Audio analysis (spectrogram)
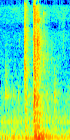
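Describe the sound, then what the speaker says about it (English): A room door is pushed shut in a small home space: a muffled double thump, a soft knock followed by a heavier close, heard alone at moderate loudness. "I'm gonna shut this door real quick"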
